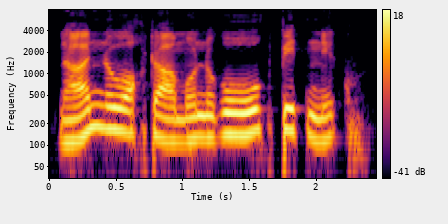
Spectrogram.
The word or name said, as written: ugpitnit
